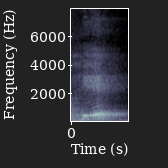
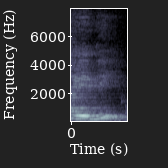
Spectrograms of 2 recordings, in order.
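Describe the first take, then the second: First: "rede" as re, pause, de; syllable by syllable. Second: Said in the usual way. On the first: Shown as a demonstration. Teacher letting pupils observe two pieces, "rede" spaced out as re-de. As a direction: separate both syllables of "rede" clearly. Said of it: "já posso observar aqui". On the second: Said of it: "Se eu separar rede".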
